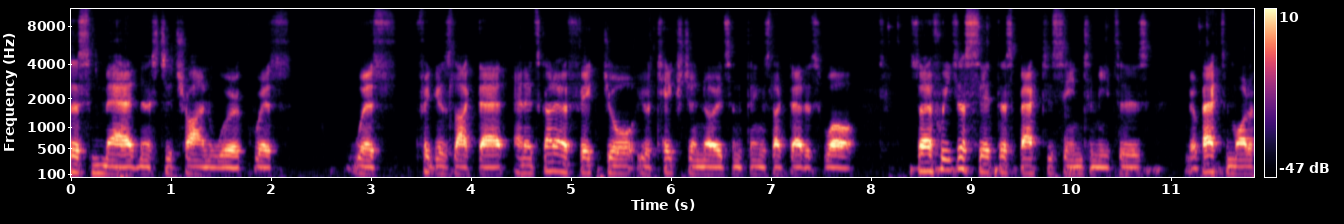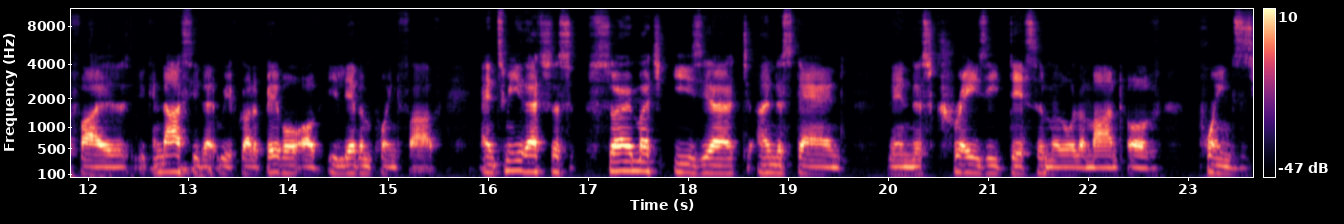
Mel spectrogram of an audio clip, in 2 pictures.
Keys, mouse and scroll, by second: 0.4 shift+middle click, 1.0-2.4 scroll up 1, 5.2 shift+middle click, 5.7 middle click, 8.0 click, 11.7 click, 11.7 right click, 11.7 shift+middle click, 12.1 middle click.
